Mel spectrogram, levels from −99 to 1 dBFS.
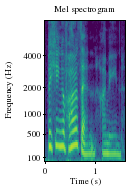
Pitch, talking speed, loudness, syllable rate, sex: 210 Hz, 225 wpm, -18 LUFS, 4.9 syllables/s, female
